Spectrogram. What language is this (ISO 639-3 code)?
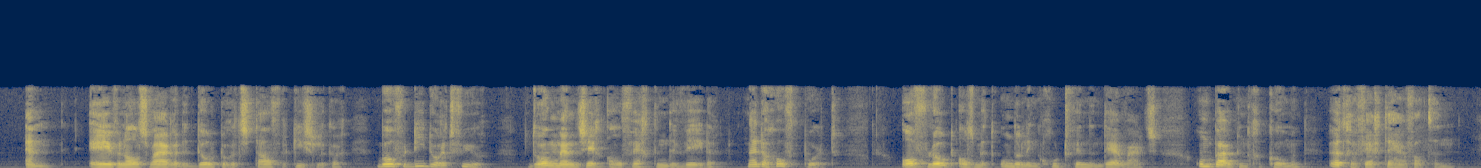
nld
